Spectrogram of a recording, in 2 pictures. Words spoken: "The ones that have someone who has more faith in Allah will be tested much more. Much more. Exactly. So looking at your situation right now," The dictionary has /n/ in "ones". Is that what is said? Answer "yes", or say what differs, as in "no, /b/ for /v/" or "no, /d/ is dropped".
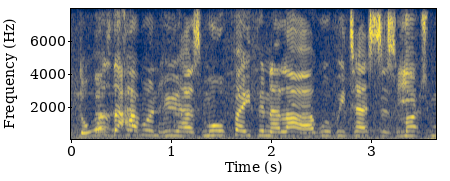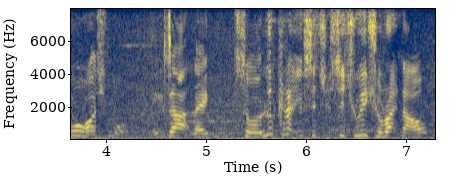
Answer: no, /n/ is dropped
